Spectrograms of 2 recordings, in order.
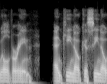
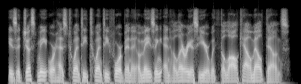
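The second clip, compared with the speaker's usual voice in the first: normal talking voice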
